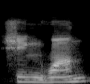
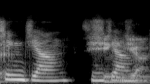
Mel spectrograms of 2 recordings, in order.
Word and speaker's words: Xinjiang: backlash over statements about is it ching huang ching hang how do you pronounce that province that starts with an x i can't see it oh okay xinjiang was way off young mr donahue made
